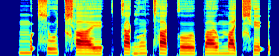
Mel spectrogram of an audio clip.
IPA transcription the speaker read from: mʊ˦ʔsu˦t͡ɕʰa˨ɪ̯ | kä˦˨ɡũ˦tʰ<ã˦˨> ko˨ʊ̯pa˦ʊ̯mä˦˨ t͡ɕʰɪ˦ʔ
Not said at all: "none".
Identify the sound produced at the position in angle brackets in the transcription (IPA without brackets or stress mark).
ä˦˨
